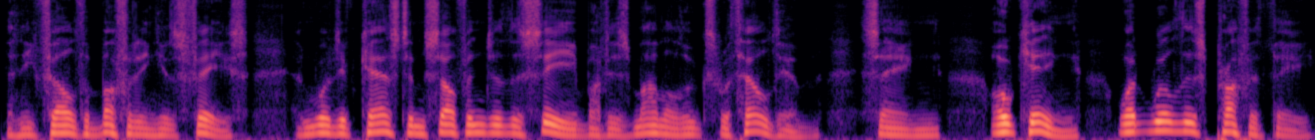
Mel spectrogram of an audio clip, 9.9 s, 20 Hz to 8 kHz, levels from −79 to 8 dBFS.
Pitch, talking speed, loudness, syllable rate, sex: 105 Hz, 170 wpm, -21 LUFS, 4.3 syllables/s, male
